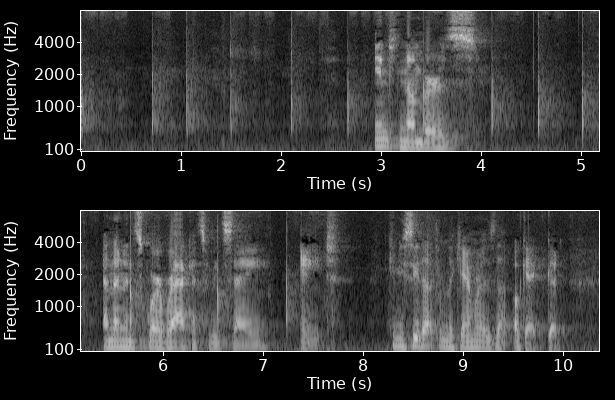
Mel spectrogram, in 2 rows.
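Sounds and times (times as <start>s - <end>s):
writing on a board during a programming lecture: 0.0s - 7.8s
speech: 2.9s - 4.0s, 5.4s - 10.2s.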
